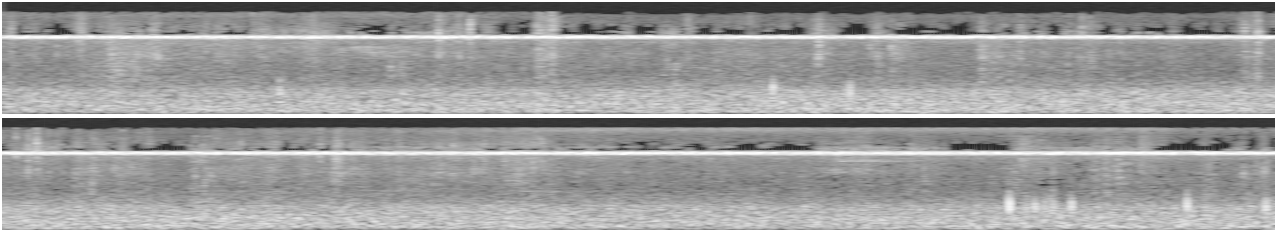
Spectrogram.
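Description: Steady high-pitched drone of rainforest insects, unbroken throughout, with a few faint clicks and rustles near the end.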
